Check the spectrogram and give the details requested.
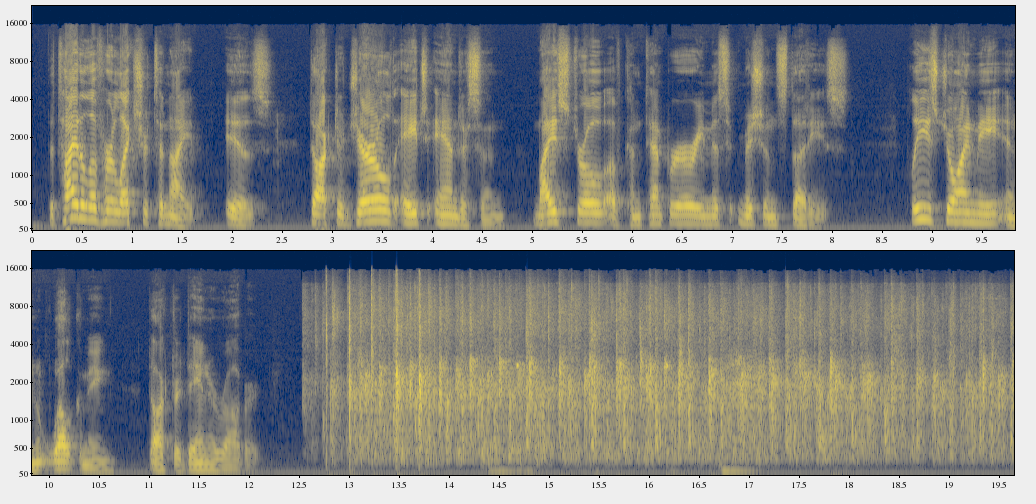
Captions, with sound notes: The title of her lecture tonight is "Dr. Gerald H. Anderson, Maestro of Contemporary Mission Studies." Please join me in welcoming Dr. Dana Robert. (audience applauds)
